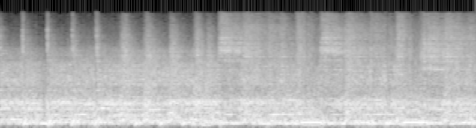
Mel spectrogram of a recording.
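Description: Punk rock band playing live: distorted electric guitar through Marshall amps over a drum kit keeping a fast, steady beat, about three hits a second. The cymbals get louder about halfway through.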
